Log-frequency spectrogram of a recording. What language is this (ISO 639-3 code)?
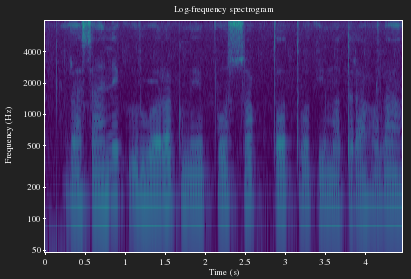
bho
